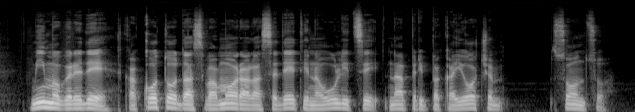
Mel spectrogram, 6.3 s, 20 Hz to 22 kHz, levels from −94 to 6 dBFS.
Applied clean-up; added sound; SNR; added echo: none; none; none; none.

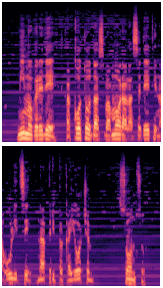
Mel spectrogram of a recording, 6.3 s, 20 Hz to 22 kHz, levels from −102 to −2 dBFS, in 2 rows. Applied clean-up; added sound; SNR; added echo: classical method spectral subtraction.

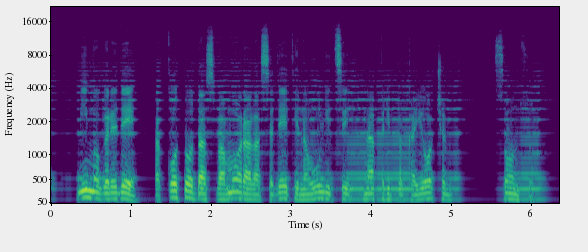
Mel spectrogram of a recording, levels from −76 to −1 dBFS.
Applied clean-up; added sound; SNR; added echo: neural mask model RNNoise.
